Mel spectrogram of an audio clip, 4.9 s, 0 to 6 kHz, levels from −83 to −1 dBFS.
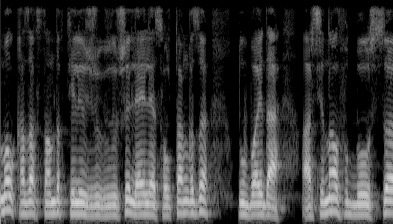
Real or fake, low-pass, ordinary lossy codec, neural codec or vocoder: real; 5.4 kHz; none; none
